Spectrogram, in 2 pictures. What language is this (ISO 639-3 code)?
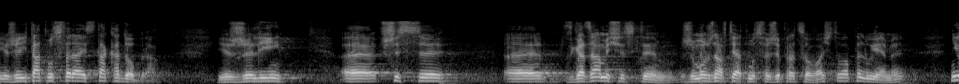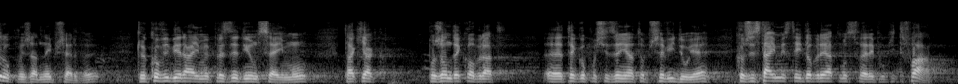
pol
